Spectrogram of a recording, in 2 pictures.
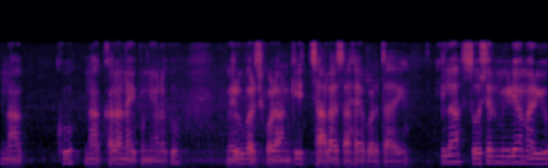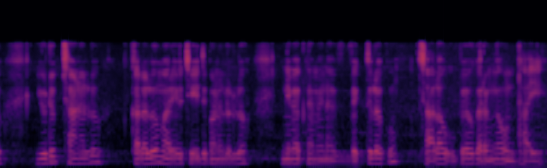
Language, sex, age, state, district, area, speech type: Telugu, male, 18-30, Telangana, Komaram Bheem, urban, spontaneous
